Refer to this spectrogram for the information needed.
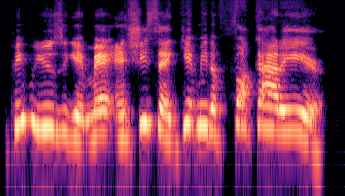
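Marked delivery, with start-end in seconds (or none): none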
